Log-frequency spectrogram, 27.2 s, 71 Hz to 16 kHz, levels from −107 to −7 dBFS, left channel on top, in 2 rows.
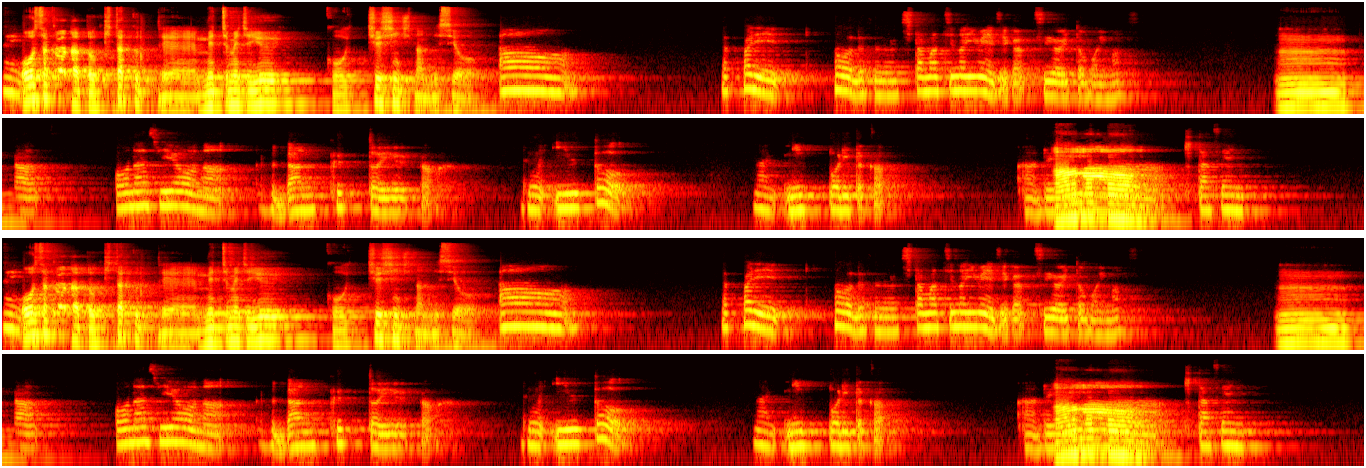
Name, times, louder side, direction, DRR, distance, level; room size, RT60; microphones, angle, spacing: voice 1, 0.2-2.8 3.3-4.7 12.7-13.5 24.1-25.1, left 3 dB, 30° left, 9 dB, 0.9 m, -28 dB
voice 2, 5.0-5.8 7.2-7.8 8.3-11.2 13.7-14.0 14.8-15.8 16.2-18.1 18.8-19.9 21.1-22.4 23.8-25.2 25.6-26.0, equal, ahead, 5 dB, 0.6 m, -35 dB
12.5 x 12.5 x 5.9 m, 1.2 s
head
